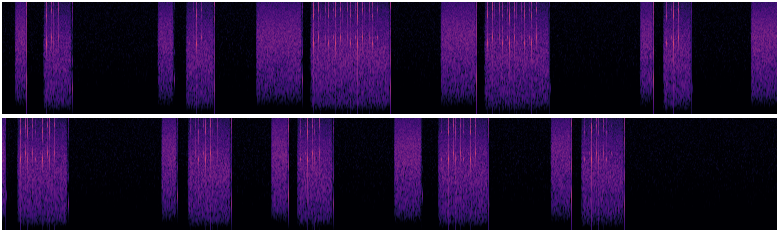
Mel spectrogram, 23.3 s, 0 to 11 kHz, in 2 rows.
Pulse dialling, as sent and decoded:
2 / 2 / 9 / 7 / 2 / 5 / 4 / 3 / 5 / 4
2 2 9 7 2 5 4 3 5 4

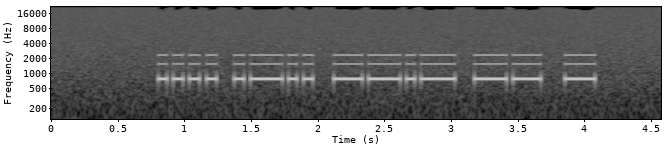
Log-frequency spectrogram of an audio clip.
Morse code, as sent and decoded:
.... .-.. --.- -- -
HLQMT

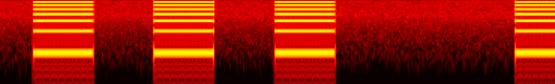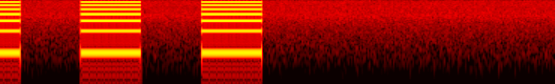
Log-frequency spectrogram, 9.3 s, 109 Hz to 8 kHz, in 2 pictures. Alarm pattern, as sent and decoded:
3 beeps and a pause
temporal three

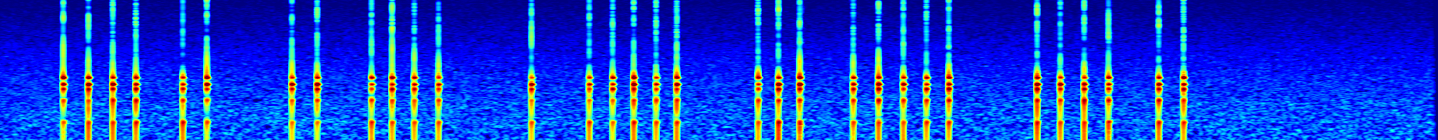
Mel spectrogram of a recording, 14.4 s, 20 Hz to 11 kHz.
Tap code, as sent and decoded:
4-2 2-4 1-5 3-5 4-2
RIEPR

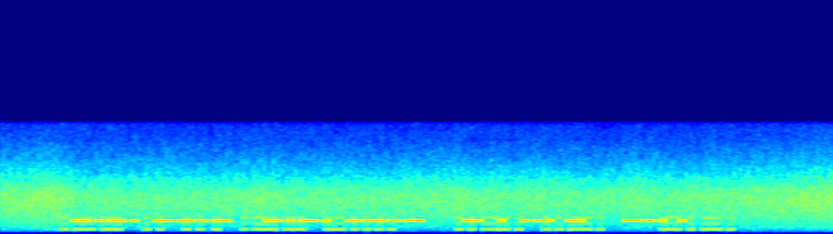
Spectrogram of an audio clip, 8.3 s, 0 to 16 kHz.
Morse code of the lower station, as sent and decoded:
.-- .. ... .-- -.... / ..-. ..-. / -.-.
WISW6 FF C

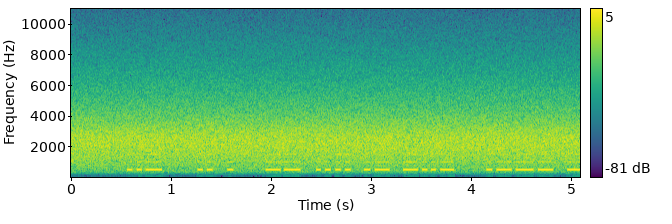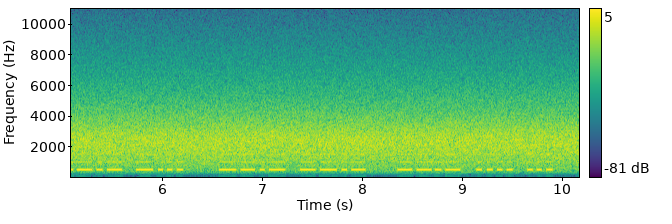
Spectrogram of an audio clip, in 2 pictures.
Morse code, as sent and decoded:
..- / .. . / -- .... .- -..- / .--- --.- -... / --.- --.- / --.- .... ...
U IE MHAX JQB QQ QHS

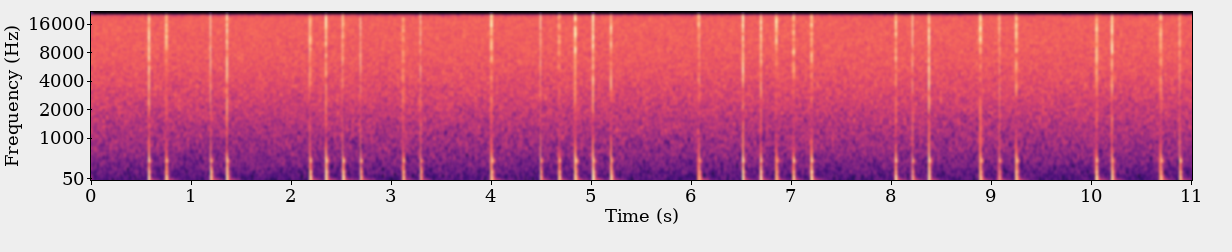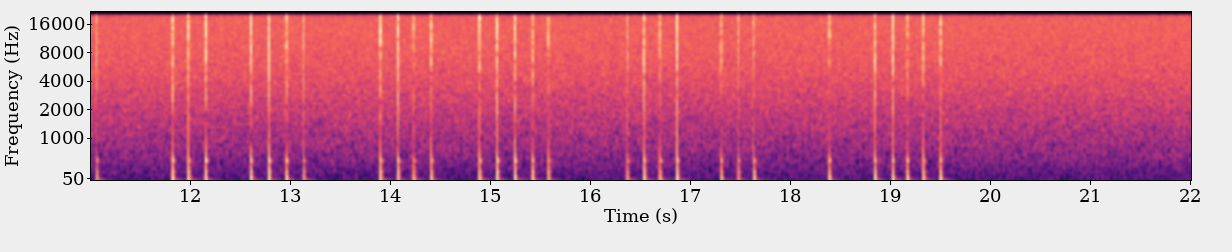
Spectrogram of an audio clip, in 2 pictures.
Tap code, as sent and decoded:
2-2 4-2 1-5 1-5 3-3 2-3 3-4 4-5 4-3 1-5
GREENHOUSE

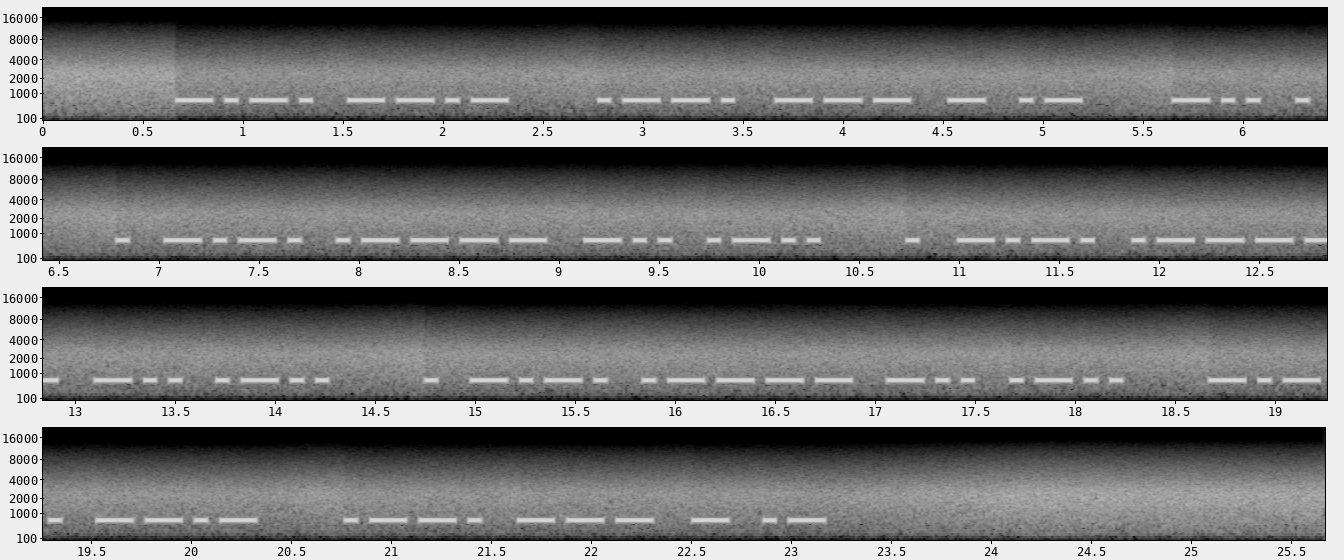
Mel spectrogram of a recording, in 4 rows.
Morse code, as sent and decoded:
-.-. --.- / .--. --- - .- / -.. . / . -.-. .---- -.. .-.. / . -.-. .---- -.. .-.. / . -.-. .---- -.. .-.. / -.-. --.- / .--. --- - .-
CQ POTA DE EC1DL EC1DL EC1DL CQ POTA

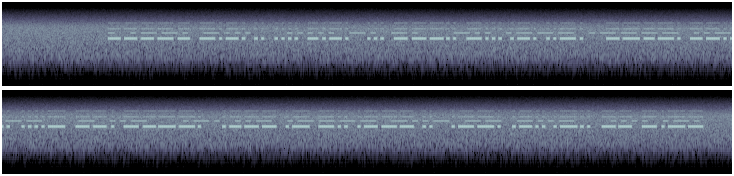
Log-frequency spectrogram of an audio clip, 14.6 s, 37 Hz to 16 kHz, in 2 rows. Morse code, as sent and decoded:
----- -.-. .. .... -.-. / ... ---.. -... .-. ..-. / ----. --... ....- --. ----. / .--- .- -.. .--- .. / .--. .-.. .-.. -- -.--
0CIHC S8BRF 974G9 JADJI PLLMY

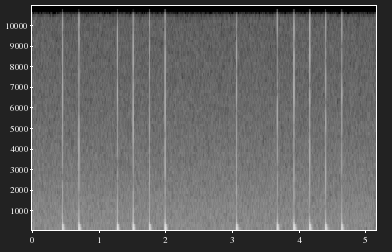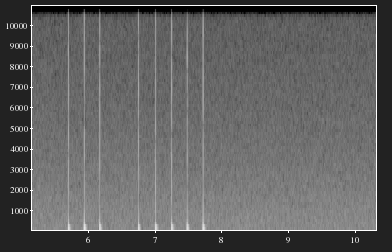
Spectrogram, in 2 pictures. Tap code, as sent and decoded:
2-4 1-5 3-5
IEP

